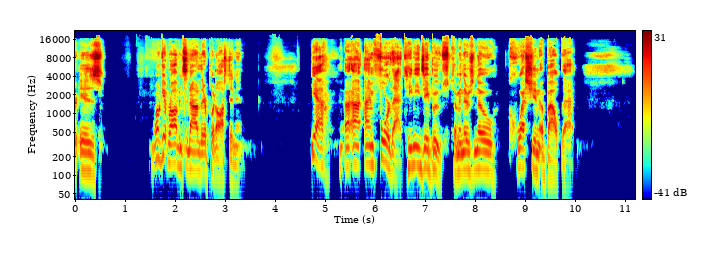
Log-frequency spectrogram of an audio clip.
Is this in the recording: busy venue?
no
